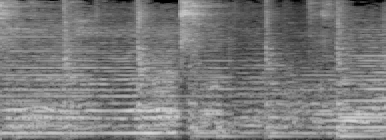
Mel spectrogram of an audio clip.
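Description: Harmonium and tabla playing Pakistani music: sustained harmonium notes with sharp tabla strokes, and deep bass-drum tones from the bayan in the second half.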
